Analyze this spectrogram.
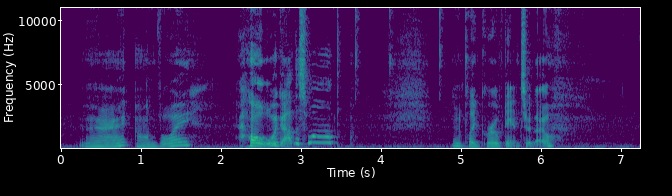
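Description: A young woman talks with animation through a microphone, close by.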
